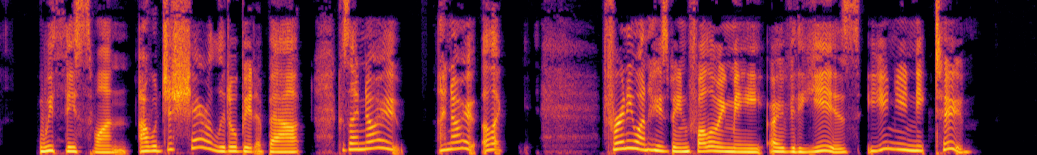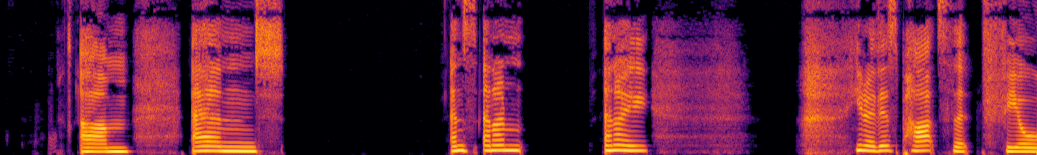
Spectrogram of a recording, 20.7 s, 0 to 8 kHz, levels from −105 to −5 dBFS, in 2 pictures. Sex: female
